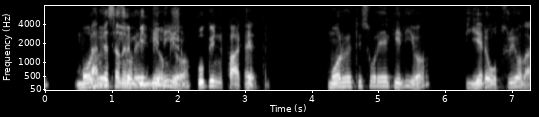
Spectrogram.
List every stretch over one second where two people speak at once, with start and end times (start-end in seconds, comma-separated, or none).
0.7-2.2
